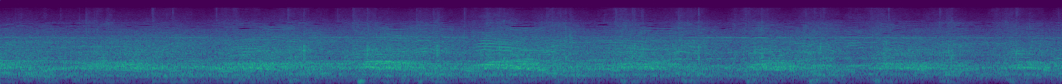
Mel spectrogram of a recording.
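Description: A large crowd sings along loudly in a big echoing arena.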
